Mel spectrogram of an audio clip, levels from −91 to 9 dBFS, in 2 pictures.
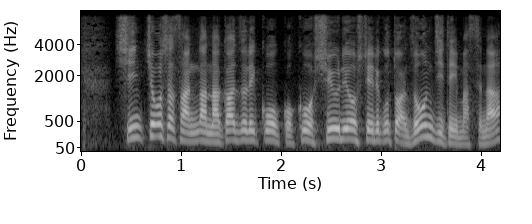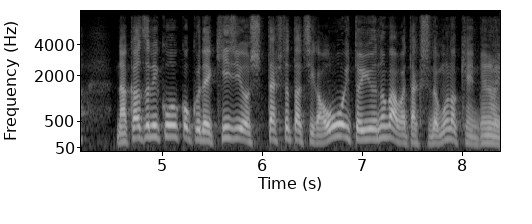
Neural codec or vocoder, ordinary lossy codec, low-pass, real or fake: codec, 16 kHz, 0.9 kbps, LongCat-Audio-Codec; none; 7.2 kHz; fake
